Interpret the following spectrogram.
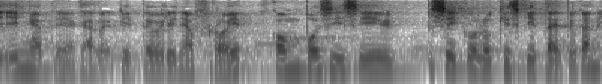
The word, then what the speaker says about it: Freud: saja eh gagasan psyoanalisisnya Freud ini tulisannya frewood Biasanya kalau mahasiswa baru membacanya masih fre nak apa-apa masih murni berarti masih asli belum terpengaruh Barat oke Nah teman-teman mungkin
